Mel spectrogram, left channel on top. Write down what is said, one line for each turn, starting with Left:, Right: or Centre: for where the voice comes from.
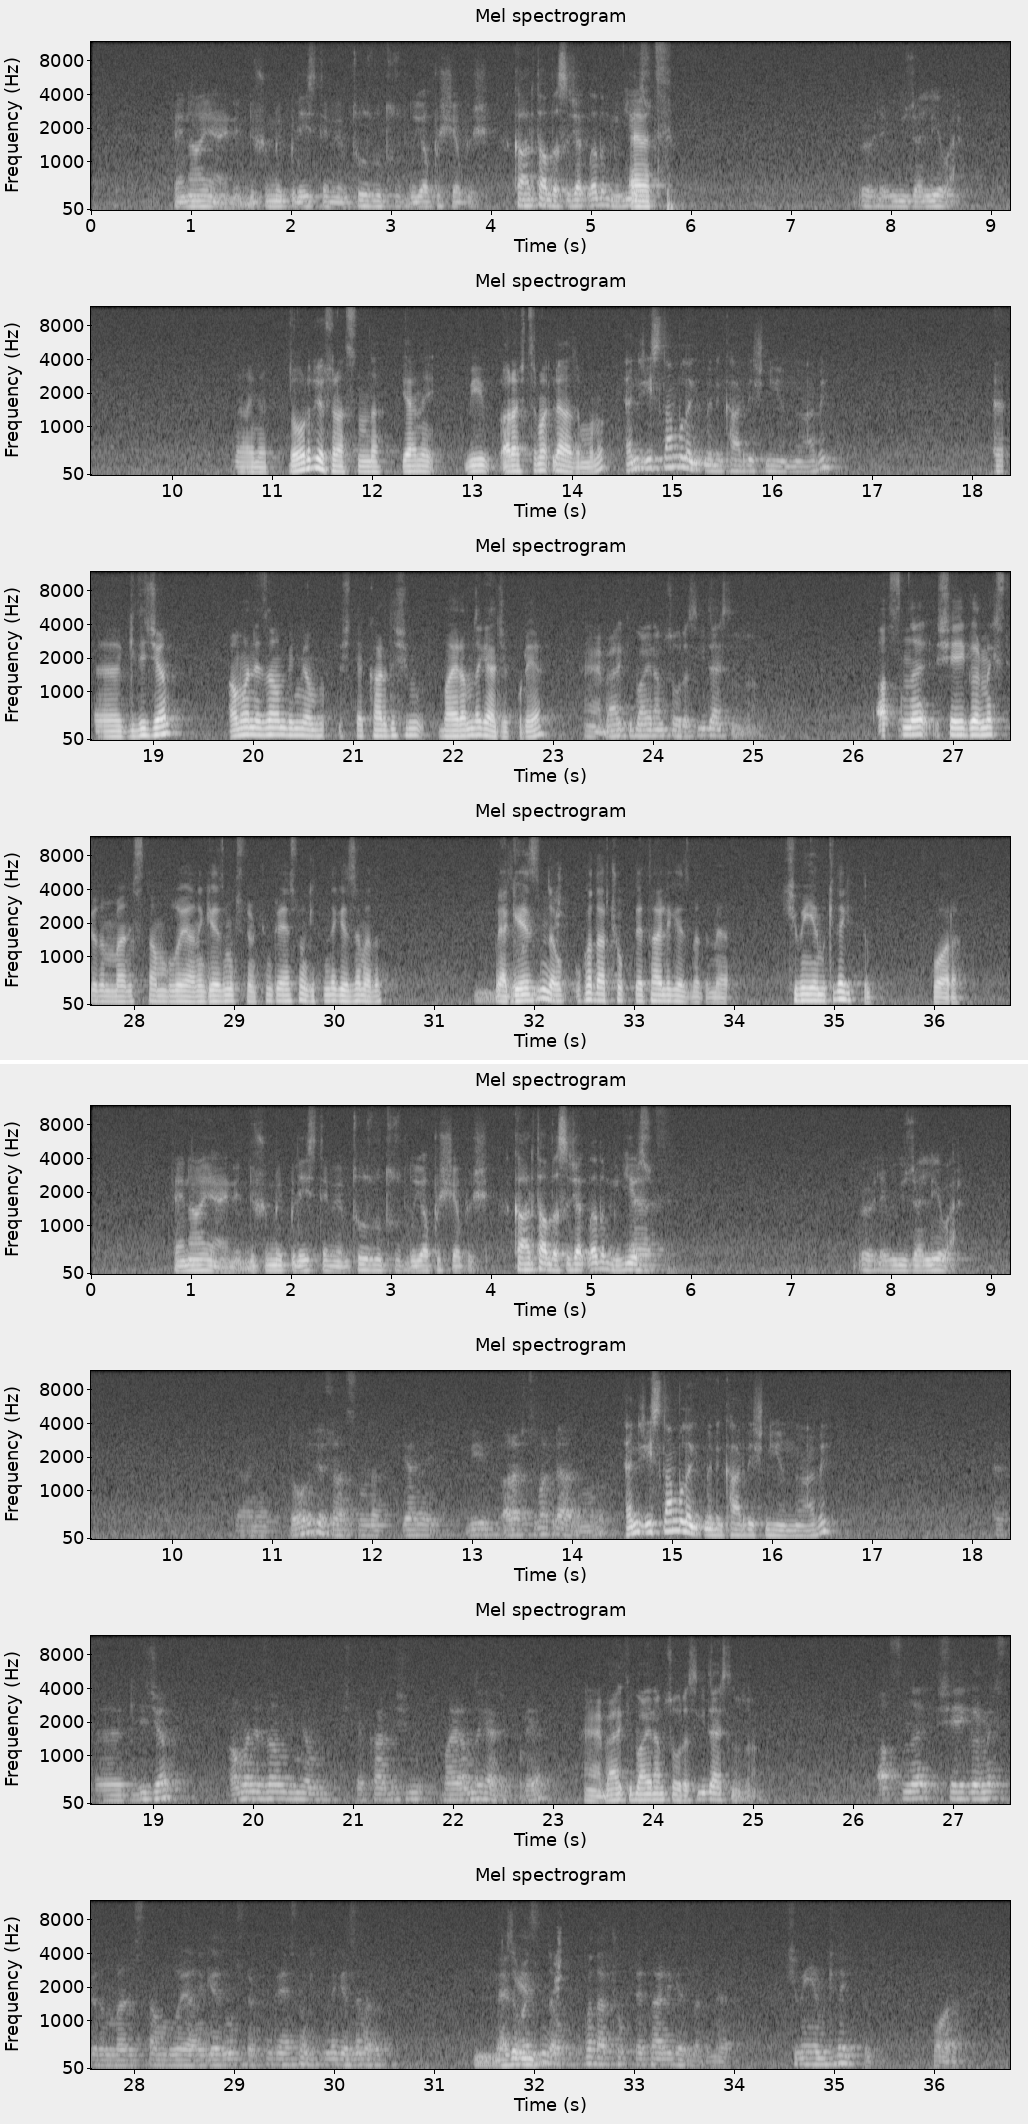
Right: Fena yani. Düşünmek bile istemiyorum. Tuzlu tuzlu yapış yapış. Kartal'da sıcakladın mı gir.
Left: Evet.
Right: Öyle bir güzelliği var.
Left: Aynen. Doğru diyorsun aslında. Yani bir araştırmak lazım bunu.
Right: Sen hiç İstanbul'a gitmedin kardeşinin yanına abi.
Left: Ee, e, gideceğim ama ne zaman bilmiyorum. İşte kardeşim bayramda gelecek buraya.
Right: He, belki bayram sonrası gidersin o zaman.
Left: Aslında şeyi görmek istiyordum ben İstanbul'u yani gezmek istiyorum. Çünkü en son gittiğimde gezemedim.
Right: Hmm,
Left: Ya
Right: ne
Left: gezdim
Right: zaman gitmiştin?
Left: de o, o kadar çok detaylı gezmedim yani. 2022'de gittim bu ara.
